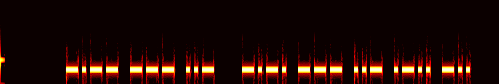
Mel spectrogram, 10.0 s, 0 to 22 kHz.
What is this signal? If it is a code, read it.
Morse code, heard as a keyed tone, about 14 wpm, 700 Hz. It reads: YOU COULD
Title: Sets of 2 Words 15wpm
